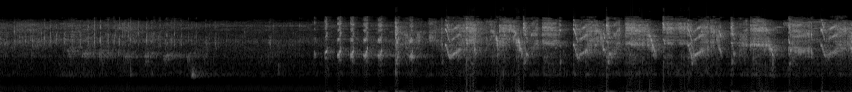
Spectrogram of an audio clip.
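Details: Swiftlets in a roosting-room playback meant to make them feel safe, like hearing a large flock nearby from chicks to adults: a soft high chatter, then dense rapid high chirps and twittering from many birds.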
